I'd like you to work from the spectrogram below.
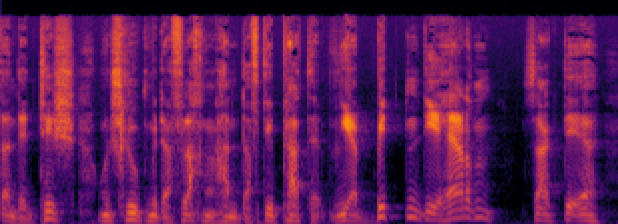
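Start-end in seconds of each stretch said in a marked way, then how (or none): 2.4-4.5 higher-pitched formal demand; firm request. A narrator's reading. Captain asks the gentlemen to speak German, firm request. Officer firmly addresses rowdy guests.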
